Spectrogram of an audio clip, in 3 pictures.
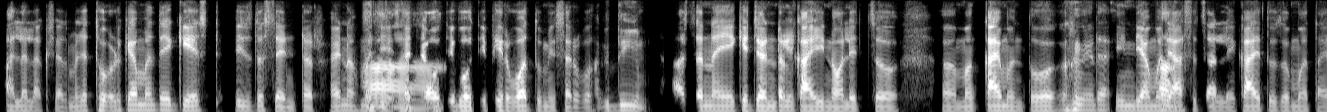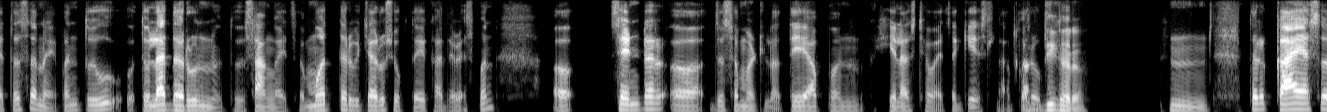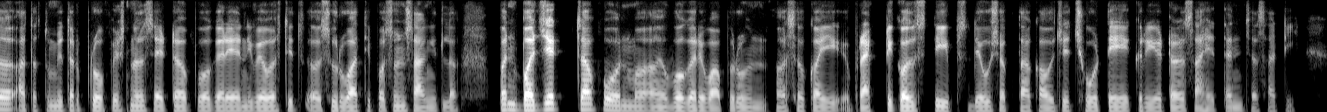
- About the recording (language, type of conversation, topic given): Marathi, podcast, पॉडकास्ट किंवा व्हिडिओ बनवायला तुम्ही कशी सुरुवात कराल?
- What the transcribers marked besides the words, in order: in English: "गेस्ट इज द सेंटर"; tapping; chuckle; other noise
